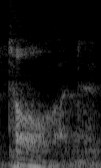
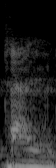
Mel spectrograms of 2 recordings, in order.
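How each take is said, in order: First: The word is said in a distinctive, imitated way. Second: The word is said the ordinary, everyday way. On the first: This is how a remembered elder said it. "she said tired" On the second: This is the usual way of saying it. "She wouldn't say tired"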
